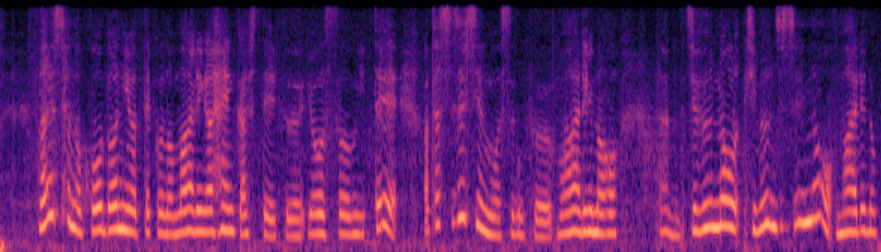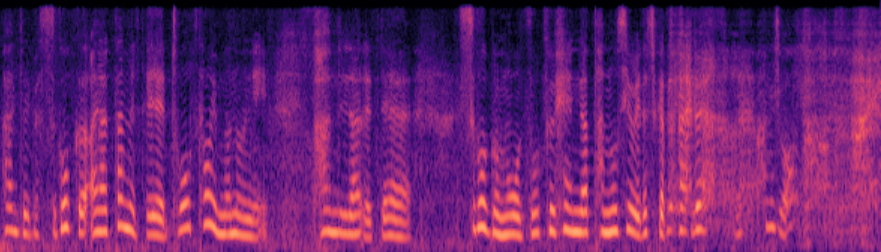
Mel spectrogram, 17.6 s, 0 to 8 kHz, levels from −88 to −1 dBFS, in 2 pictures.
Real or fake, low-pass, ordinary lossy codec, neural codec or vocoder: fake; 7.2 kHz; none; codec, 16 kHz in and 24 kHz out, 0.6 kbps, FocalCodec, streaming, 4096 codes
